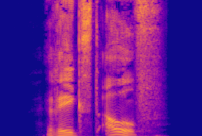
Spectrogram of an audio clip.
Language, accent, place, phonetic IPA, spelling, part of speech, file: German, Germany, Berlin, [ˌʁeːkst ˈaʊ̯f], regst auf, verb, De-regst auf.ogg
- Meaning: second-person singular present of aufregen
